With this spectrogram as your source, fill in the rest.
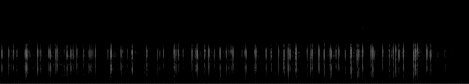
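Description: Long nails tap and scratch a small beige glossy patent faux leather wallet held upright, giving a quick, irregular run of dry clicks with a bright band around 1.5 kHz. The taps die out almost at once over a low hiss.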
